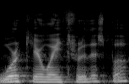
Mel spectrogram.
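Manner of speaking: stress on work.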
